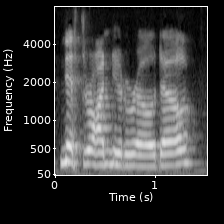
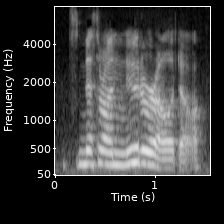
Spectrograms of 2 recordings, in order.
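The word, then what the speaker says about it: Mitth'raw'nuruodo: And Anakin goes, I know how to pronounce long names, Mithron Utarodo. No, no, you're saying it wrong. It's Mithron Nuterodo.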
